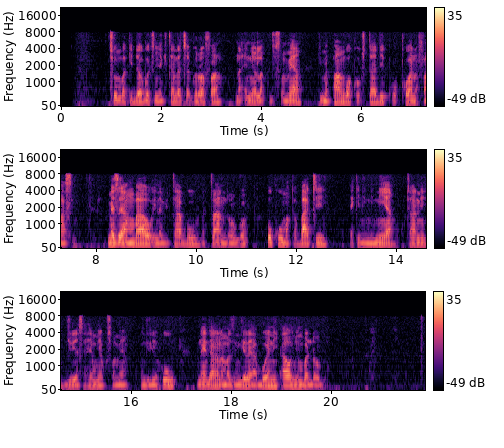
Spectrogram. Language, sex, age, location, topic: Swahili, male, 36-49, Nairobi, education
